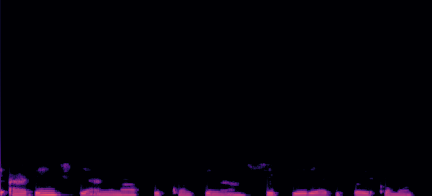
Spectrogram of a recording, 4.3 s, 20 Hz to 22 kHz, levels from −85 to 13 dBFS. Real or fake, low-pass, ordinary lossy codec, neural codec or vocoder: real; 3.6 kHz; Opus, 24 kbps; none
